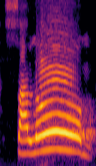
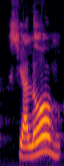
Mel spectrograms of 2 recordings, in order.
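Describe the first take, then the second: First: The o vowel is long and drawn out. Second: The o vowel is short, with a plain sh. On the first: The speaker calls it right. "Harus salom. O-nya harus panjang" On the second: The speaker calls it wrong. "jangan lagi ya"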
